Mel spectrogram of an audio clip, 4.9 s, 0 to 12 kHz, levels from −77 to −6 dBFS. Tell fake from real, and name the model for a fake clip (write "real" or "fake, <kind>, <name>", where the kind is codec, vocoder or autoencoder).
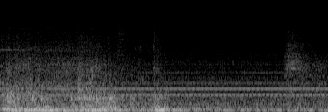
real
